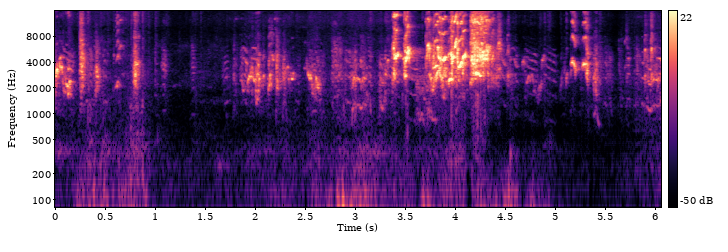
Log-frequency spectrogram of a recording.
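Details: A flock of budgerigars chirping: rapid overlapping high twitters and warbles in bursts, swelling into a loud chattering cluster near the end.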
